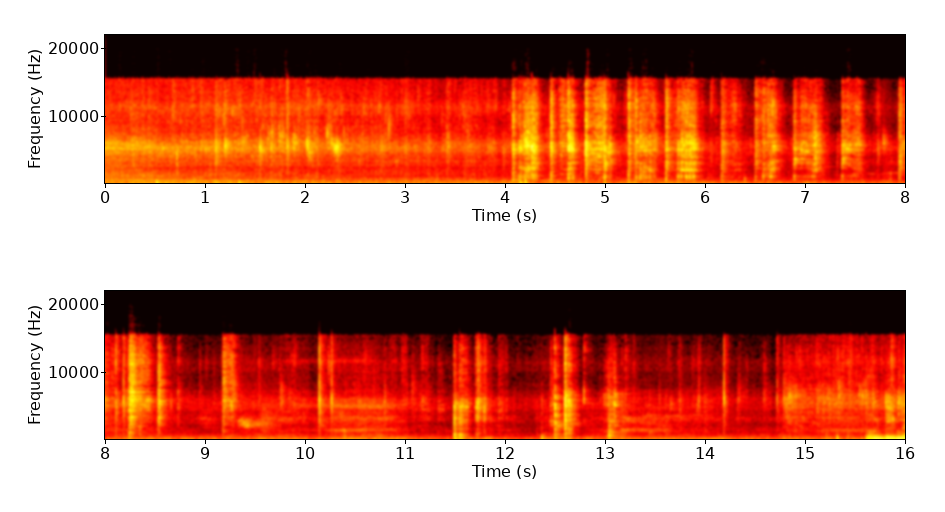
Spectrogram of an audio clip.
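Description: Egg mixture for an omelette is beaten in a bowl, with bursts of rapid close metallic whisking and clinks, pauses, faint running water and a voice talking under and between the strokes.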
